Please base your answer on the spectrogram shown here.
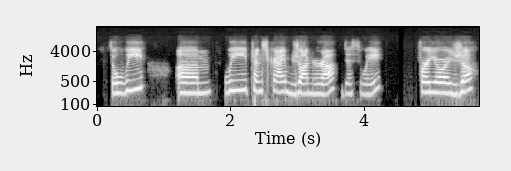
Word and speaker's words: genre: sound is ja ja softer version of your z sound ja ja as in genre version measure so you have their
